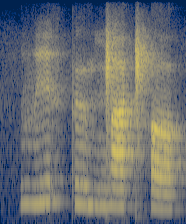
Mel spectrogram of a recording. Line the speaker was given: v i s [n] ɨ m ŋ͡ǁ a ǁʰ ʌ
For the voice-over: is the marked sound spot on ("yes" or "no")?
no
